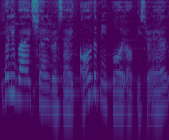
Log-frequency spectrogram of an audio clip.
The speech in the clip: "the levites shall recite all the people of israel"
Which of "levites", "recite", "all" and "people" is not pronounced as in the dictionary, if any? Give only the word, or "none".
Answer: levites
